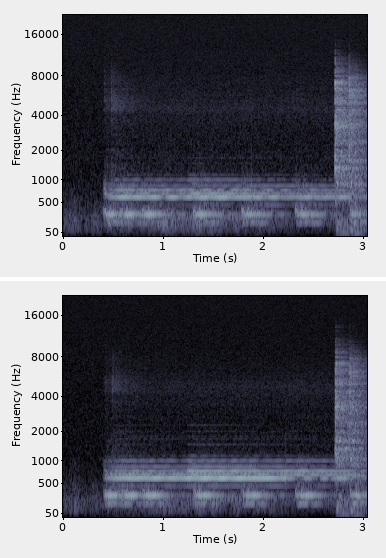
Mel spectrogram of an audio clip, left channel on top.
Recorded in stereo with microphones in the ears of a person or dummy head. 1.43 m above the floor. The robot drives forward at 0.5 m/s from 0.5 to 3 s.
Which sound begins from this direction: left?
Typing on a keyboard, at 0.4 s.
